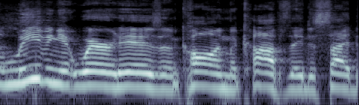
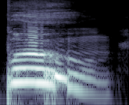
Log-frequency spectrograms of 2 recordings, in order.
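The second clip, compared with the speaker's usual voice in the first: loud, drawn-out boom; booming impact; 4 semitones higher, 12 dB louder than usual. Retold or imitated. Storyteller mimics a van hitting a man, booming. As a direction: hit it big as a crash sound.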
